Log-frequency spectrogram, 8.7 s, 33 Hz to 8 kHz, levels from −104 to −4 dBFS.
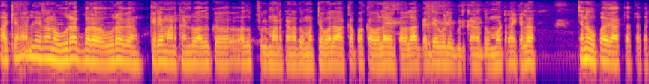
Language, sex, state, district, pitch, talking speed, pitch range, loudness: Kannada, male, Karnataka, Bellary, 130 Hz, 175 wpm, 120-145 Hz, -17 LUFS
